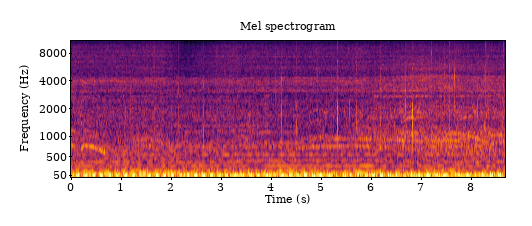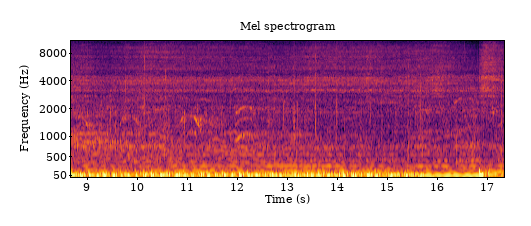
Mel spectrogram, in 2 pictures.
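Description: Live band playing loudly through a PA, with electric guitars, bass guitar, keyboards and a drum kit keeping a steady beat, heard from among the audience.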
